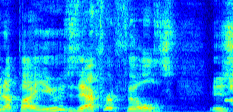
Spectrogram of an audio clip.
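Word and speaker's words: Zephyrhills: Zephyrfills is I, huge for I that. I love it. always Yeah. say it wrong. How do you say that, city? Zephyr Hills, yeah.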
